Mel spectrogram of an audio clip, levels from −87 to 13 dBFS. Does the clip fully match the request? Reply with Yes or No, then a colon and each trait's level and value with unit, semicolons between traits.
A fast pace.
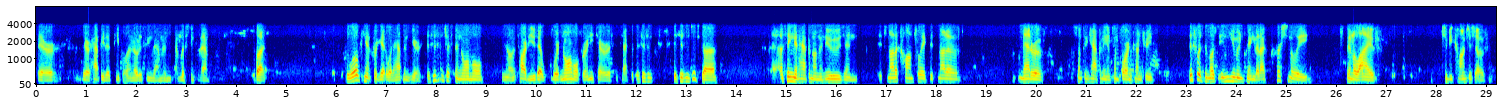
No: average, 175 wpm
